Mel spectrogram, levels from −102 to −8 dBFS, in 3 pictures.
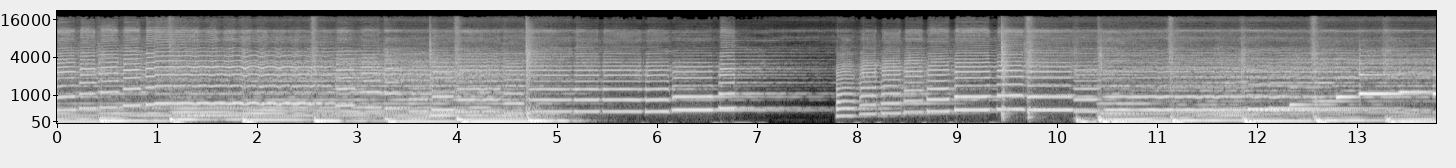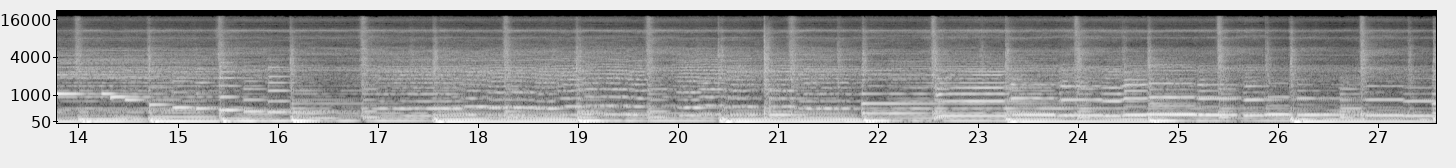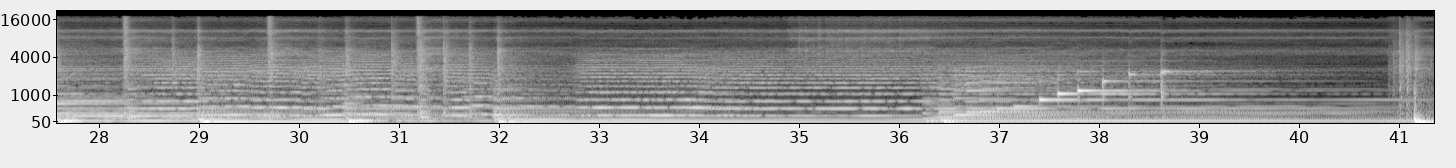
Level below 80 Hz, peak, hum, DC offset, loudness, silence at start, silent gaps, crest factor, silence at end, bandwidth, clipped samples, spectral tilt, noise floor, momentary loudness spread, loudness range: -22 dBFS; 0 dBFS; none; under 0.1%; -17 LUFS; 0 s; none; 16 dB; 0 s; 18 kHz; under 0.1%; -5 dB/octave; -38 dBFS; 10 LU; 7 LU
